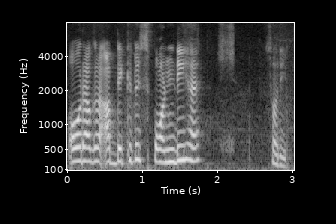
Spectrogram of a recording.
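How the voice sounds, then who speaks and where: High-voiced woman teaching English prosody. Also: measured pace, a bit bright. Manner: repetitive teacherly explaining with frequent "theek hai" and "okay" checks. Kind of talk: exam-prep lecture explaining poetic meter.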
